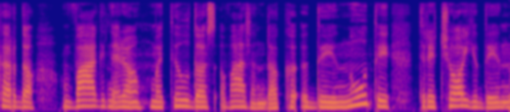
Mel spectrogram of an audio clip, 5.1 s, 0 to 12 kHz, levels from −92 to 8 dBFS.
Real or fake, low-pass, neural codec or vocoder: fake; 10.8 kHz; vocoder, 44.1 kHz, 128 mel bands, Pupu-Vocoder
